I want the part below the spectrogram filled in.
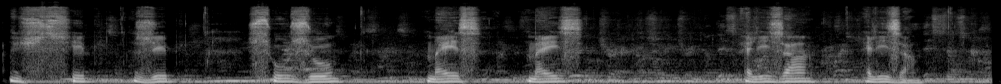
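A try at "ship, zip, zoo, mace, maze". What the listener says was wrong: You're having a little bit of trouble differentiating that S and the Z. So I think lesson 20 you want to work on.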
